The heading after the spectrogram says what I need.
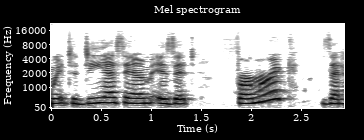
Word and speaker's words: firmenich: during covid and went to DSM is it fermer is that how you pronounce yes yes different F okay headquartered in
